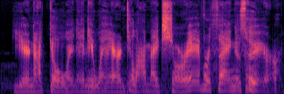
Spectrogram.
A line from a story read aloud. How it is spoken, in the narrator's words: he growled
